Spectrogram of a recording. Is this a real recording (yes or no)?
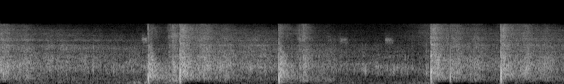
no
